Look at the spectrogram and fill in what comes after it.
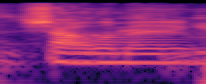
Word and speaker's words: Chalamet: And that's how you say his name? – Yes, Chalamet. Yeah, mm-hmm.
